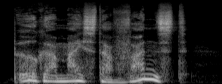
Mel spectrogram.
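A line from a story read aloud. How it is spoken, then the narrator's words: Crowd murmuring. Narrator (German): raunten die Leute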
